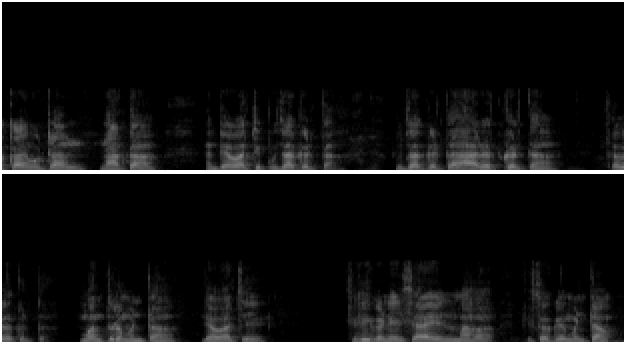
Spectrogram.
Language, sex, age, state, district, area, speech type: Goan Konkani, male, 60+, Goa, Murmgao, rural, spontaneous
